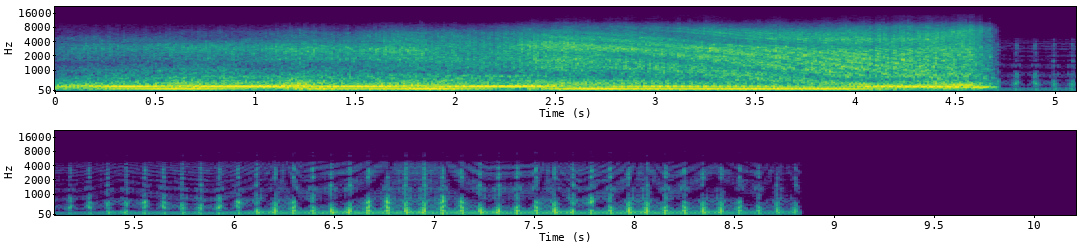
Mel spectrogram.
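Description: Helicopter sound: a loud, steady engine hum with rushing noise that cuts off suddenly about four and a half seconds in. A quieter rotor chop follows, pulsing several times a second, and it stops abruptly a second before the end.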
